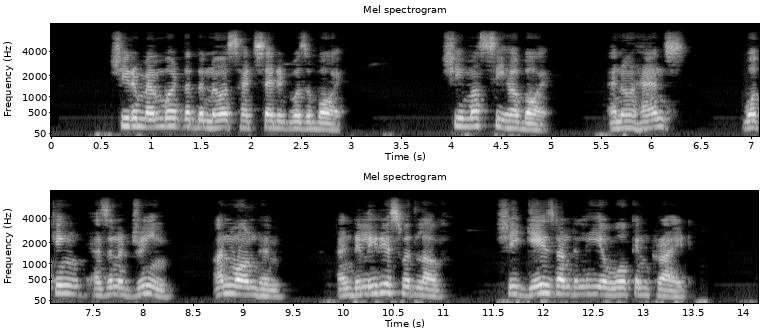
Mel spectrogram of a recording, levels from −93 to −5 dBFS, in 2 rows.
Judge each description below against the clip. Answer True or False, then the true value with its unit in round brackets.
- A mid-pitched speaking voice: True (150 Hz)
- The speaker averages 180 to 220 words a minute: False (155 wpm)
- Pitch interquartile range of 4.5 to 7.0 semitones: False (3.2 semitones)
